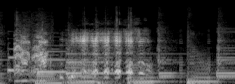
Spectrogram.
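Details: A goat gives a wavering, nasal bleat over background music.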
